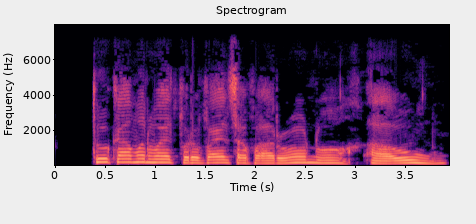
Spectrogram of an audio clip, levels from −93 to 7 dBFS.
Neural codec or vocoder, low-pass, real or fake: none; 7.2 kHz; real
